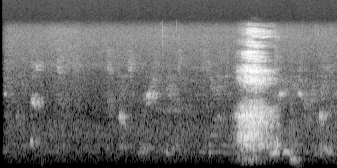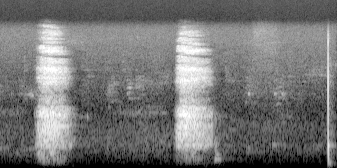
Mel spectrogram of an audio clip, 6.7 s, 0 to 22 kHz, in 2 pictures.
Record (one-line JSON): {"exhalation_length": "6.7 s", "exhalation_amplitude": 3676, "exhalation_signal_mean_std_ratio": 0.34, "survey_phase": "beta (2021-08-13 to 2022-03-07)", "age": "65+", "gender": "Female", "wearing_mask": "No", "symptom_cough_any": true, "smoker_status": "Never smoked", "respiratory_condition_asthma": false, "respiratory_condition_other": false, "recruitment_source": "REACT", "submission_delay": "5 days", "covid_test_result": "Negative", "covid_test_method": "RT-qPCR", "influenza_a_test_result": "Negative", "influenza_b_test_result": "Negative"}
